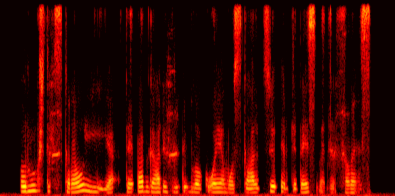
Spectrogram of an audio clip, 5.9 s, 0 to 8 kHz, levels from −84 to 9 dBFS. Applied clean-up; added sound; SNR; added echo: neural diffusion model UNIVERSE++.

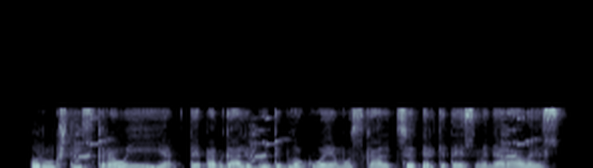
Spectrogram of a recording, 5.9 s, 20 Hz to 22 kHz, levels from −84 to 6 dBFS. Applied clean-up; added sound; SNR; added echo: neural mask model RNNoise.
